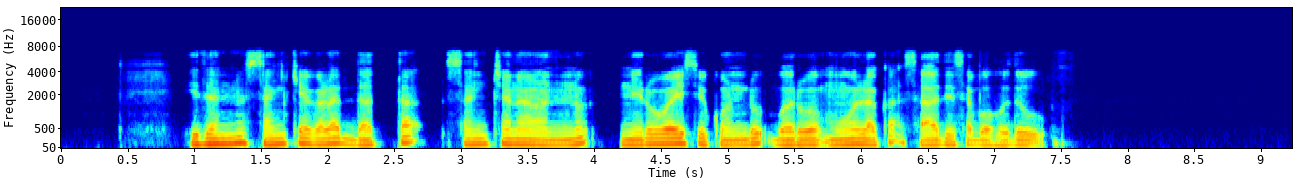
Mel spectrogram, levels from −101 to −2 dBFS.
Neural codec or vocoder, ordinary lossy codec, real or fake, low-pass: codec, 16 kHz, 16 kbps, FreqCodec, smaller model; none; fake; 7.2 kHz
